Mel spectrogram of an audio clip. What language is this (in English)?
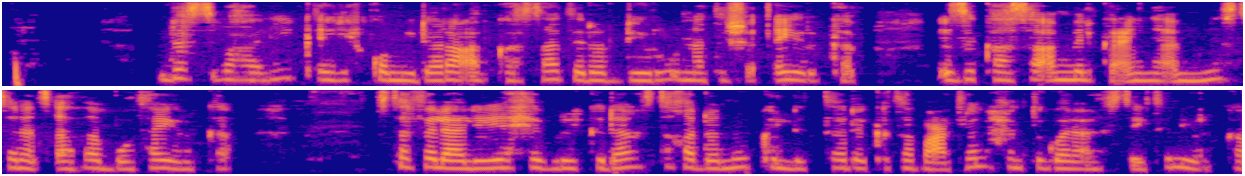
Tigrinya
